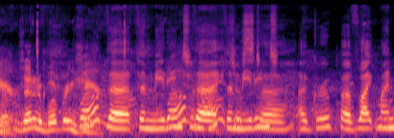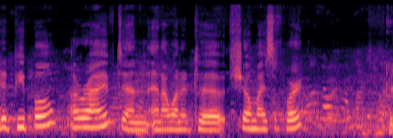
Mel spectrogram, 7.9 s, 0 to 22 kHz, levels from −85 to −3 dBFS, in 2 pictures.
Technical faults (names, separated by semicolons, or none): doubled audio track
